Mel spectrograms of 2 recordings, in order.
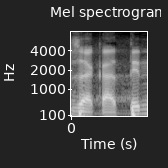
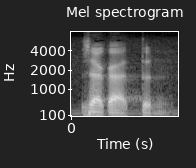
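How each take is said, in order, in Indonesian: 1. Kata ini berakhir dengan bunyi 'in'. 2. Kata ini berakhir dengan bunyi 'un'. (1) "Yang di sini kan zakatin" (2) "yang betul zakatun"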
